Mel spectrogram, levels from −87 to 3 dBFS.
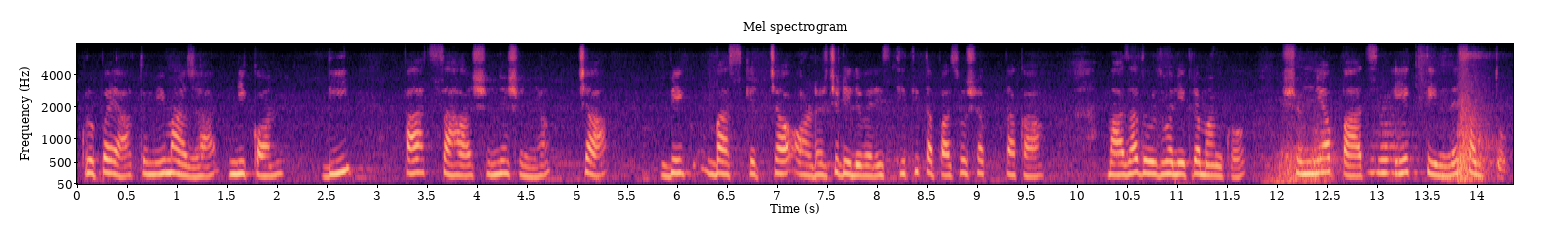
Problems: background sounds at intervals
